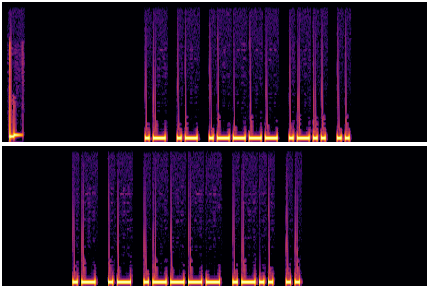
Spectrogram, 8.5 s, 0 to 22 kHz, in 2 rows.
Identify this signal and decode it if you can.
Morse code, heard as a keyed tone, about 28 wpm, 700 Hz. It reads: AA1LI AA1LI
